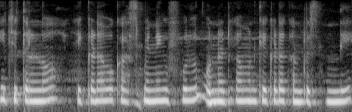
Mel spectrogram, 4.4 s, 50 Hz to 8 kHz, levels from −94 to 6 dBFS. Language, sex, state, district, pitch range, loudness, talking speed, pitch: Telugu, female, Andhra Pradesh, Anantapur, 255-270 Hz, -14 LUFS, 135 wpm, 260 Hz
